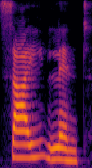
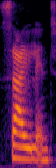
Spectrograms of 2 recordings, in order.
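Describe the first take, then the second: First: साइलेंट बहुत धीरे, साइ खुला; साइलेंट को खींचकर बोलें; slow clear demo. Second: Said in the usual way. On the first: Shown as a demonstration. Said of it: "आई को यहाँ पर आई पढ़ेंगे". (साइलेंट धीमे साफ उच्चारण में)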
